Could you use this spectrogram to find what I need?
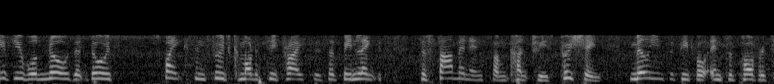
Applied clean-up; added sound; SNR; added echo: neural mask model Resemble Enhance denoiser.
